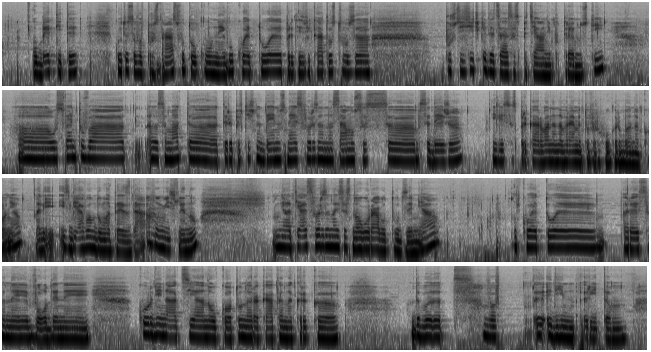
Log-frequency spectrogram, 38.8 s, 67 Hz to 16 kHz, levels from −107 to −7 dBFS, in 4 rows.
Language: Bulgarian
